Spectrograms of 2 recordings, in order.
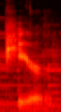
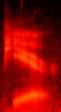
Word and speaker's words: Pierre: skip my rest day in pier which is the way they pronounce it around here in case you were wondering it is definitely not pierre skip my rest day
